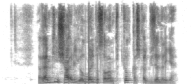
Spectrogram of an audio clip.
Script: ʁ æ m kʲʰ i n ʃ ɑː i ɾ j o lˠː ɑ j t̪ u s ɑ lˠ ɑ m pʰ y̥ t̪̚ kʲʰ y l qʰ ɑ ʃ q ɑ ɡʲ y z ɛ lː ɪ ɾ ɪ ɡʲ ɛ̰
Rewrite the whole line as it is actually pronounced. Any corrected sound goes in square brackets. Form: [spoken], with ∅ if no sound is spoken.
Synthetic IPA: ʁ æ m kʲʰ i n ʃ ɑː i ɾ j o lˠː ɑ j [d̪] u s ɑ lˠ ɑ m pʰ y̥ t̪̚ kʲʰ y l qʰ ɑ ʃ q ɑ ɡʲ y z ɛ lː ɪ ɾ ɪ ɡʲ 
